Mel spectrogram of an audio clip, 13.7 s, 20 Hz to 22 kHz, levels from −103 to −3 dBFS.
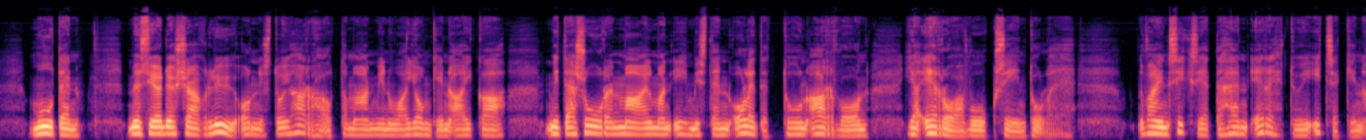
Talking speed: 105 wpm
